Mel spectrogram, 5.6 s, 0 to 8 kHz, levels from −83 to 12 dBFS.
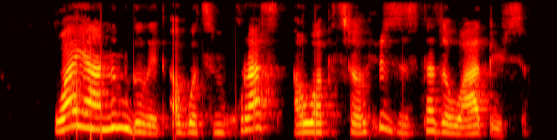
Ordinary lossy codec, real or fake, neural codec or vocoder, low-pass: AAC, 48 kbps; real; none; 7.2 kHz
